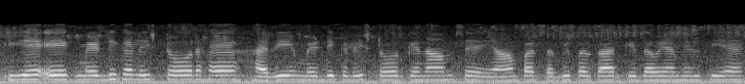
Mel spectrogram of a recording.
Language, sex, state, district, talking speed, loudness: Hindi, female, Rajasthan, Bikaner, 155 wpm, -15 LUFS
